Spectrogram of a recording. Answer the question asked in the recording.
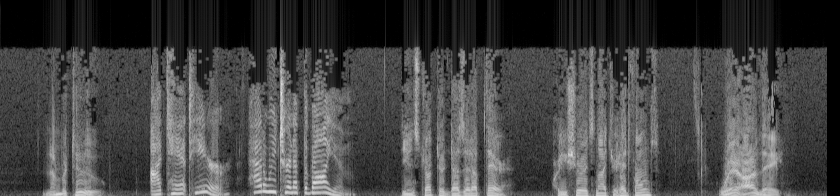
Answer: They're in the language lab.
